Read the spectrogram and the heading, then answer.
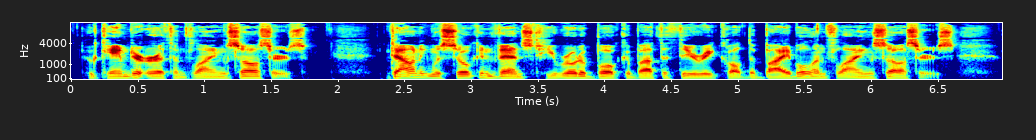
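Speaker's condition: No condition

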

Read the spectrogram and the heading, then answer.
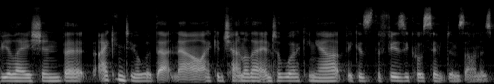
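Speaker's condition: No condition

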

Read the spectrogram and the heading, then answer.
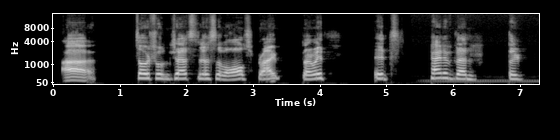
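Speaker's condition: Cerebral palsy

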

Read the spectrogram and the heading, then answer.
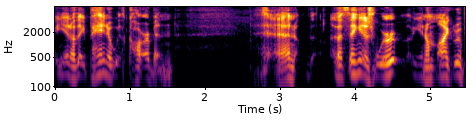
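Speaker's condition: Spasmodic dystonia; voice affected

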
